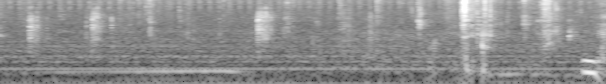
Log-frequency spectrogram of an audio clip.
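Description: Close-miked mouth sounds of someone eating rotisserie chicken: chewing with scattered wet clicks and smacks, the loudest near the end. A steady low hum runs through the first couple of seconds.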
